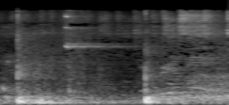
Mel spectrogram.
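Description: Basketball bouncing on a gym floor: two loud bounces about a second and a quarter apart, with a short high squeak between them.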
